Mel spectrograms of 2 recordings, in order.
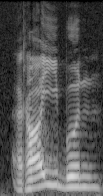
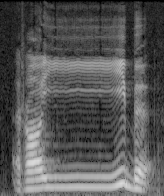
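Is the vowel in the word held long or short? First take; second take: short; long. First: The vowel in the word is held short. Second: The vowel in the word is held long. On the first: "dibaca biasa, dibaca pendek" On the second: "ketika wakof dibaca roib"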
